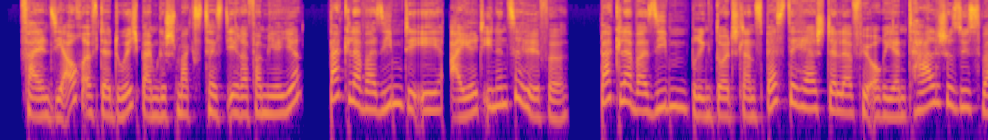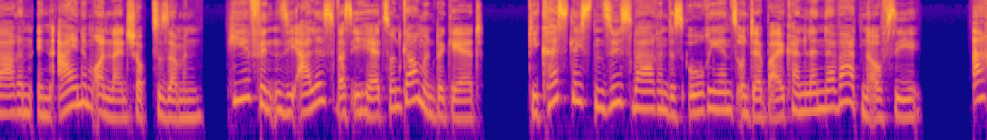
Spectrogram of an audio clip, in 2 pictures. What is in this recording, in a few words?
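German female; lektoring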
